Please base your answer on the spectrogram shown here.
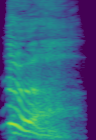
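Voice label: Male Dryad Death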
